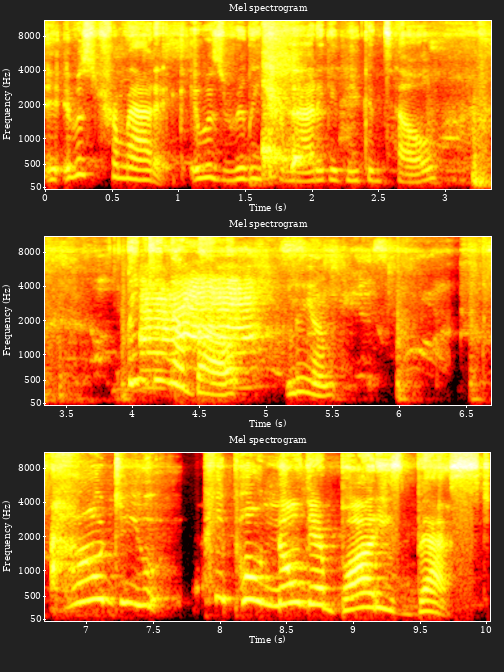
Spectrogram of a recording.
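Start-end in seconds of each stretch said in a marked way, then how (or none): 2.9-10.0 loud, high, slow distraught emotional outburst. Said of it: "I'm getting emotional".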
